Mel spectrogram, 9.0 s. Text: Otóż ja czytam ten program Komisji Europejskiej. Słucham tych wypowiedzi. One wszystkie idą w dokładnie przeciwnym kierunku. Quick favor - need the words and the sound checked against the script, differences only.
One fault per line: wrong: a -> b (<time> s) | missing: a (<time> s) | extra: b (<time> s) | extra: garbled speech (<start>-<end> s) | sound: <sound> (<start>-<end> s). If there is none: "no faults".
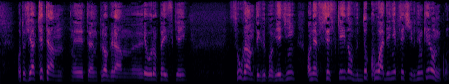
missing: Komisji (2.6 s)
